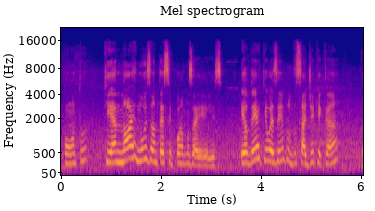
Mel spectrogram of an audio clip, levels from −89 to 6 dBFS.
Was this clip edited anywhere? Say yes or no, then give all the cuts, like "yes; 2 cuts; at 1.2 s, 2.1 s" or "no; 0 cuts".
yes; 1 cut; at 3.5 s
